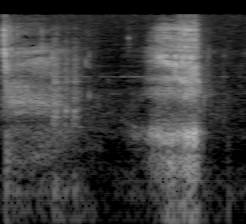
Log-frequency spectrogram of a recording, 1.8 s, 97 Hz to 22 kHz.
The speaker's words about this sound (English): Mm-mm-mm. First slurp of the episode, guys. 38 minutes in.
